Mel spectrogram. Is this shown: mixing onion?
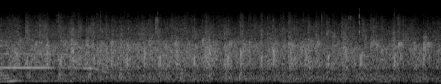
no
